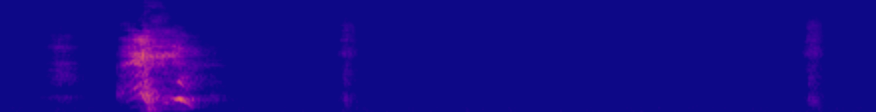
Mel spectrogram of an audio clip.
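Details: Person giving big sneezes, allergies suspected: a quick in-breath, one loud explosive sneeze, then two short sniffs in a quiet room; a single sneeze.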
